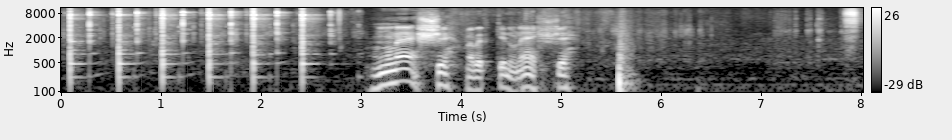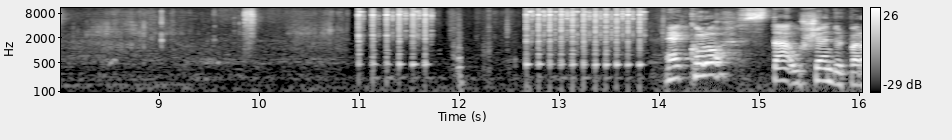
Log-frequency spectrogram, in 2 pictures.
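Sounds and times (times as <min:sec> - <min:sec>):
ringing metallic clacks: 0:00.0 - 0:03.0, 0:11.0 - 0:11.8, 0:12.6 - 0:13.9.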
